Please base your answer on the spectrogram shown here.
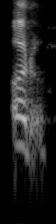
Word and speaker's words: অরু: আমি অরু কিভাবে লিখি, অরু। হ্যাঁ তাহলে এখানে অ এর উচ্চারণটা কিসের মতো হচ্ছে, ও এর মতো হচ্ছে।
